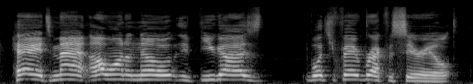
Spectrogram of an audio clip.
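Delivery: mock very high, shrill, shouted yell. Host re-enacting what he yelled into his phone for the folks at home, retelling a yell. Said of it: "I yelled that into my phone".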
